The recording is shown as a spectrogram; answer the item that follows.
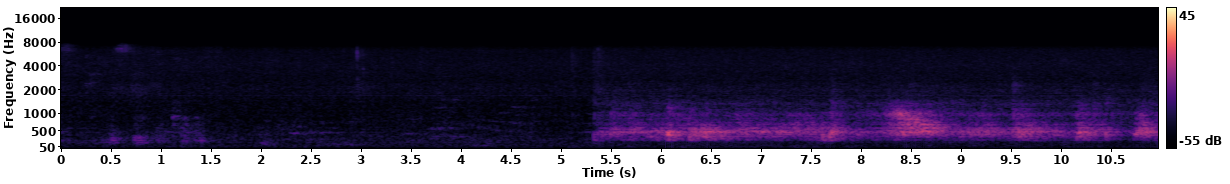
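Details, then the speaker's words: Fetal heartbeat on handheld Doppler at a prenatal check of a mother with a history of diabetes: after a few quiet seconds, a rhythmic whooshing signal starts, described as sounding nice and good. "I'm going to take a listen to the heartbeat and we'll measure."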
